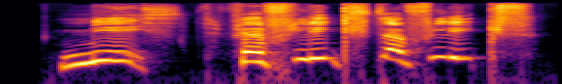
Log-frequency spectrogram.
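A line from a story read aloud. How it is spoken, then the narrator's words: Squeaky. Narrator (German): piepste Pieper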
